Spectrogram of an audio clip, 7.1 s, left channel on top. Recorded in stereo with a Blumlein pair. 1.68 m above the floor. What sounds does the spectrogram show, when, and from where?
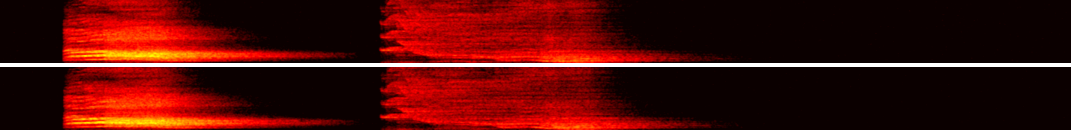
0.4 s a scream: 65° left, 1.2 m
2.5 s a cupboard door: 55° left, 1.2 m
